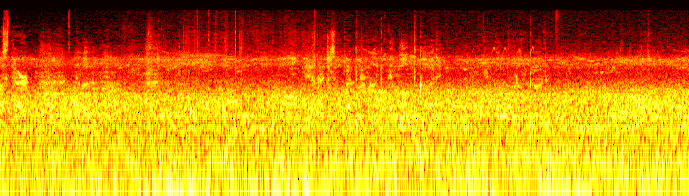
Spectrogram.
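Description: A young man speaks quietly and excitedly close by.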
